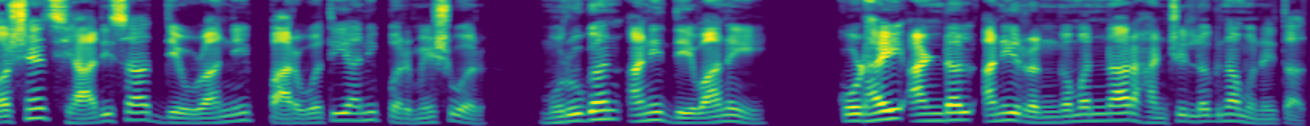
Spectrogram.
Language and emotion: Goan Konkani, neutral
